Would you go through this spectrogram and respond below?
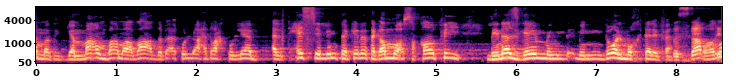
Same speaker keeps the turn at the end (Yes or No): No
